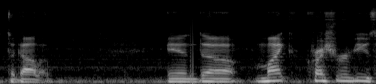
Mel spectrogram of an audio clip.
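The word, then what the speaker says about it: Tagalog: Philippines uh they've got their native uh tugog my pronunciation is horrible tugog or something to that effect talo talo it's tagalo and uh Mike Crusher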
